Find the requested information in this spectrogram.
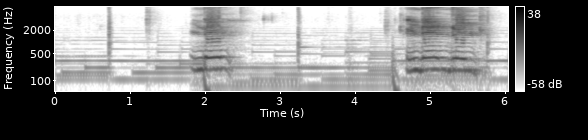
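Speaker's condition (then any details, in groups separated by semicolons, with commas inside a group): Cerebral palsy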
